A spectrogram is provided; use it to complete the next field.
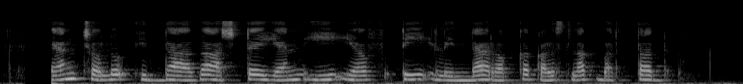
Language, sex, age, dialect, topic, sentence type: Kannada, female, 31-35, Northeastern, banking, statement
